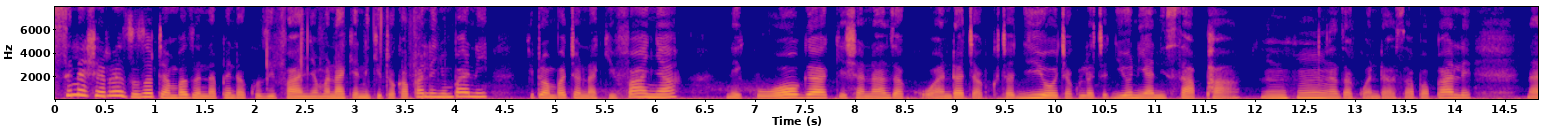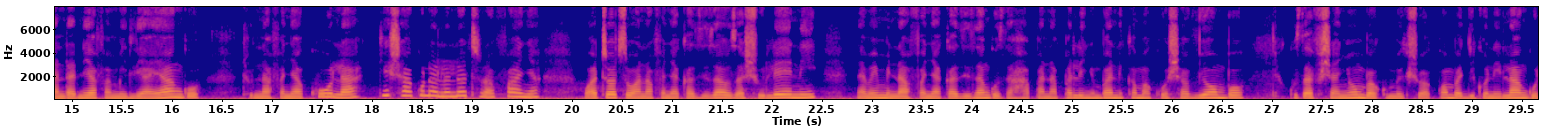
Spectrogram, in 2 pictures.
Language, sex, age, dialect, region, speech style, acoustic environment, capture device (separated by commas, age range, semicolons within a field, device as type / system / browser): Swahili, female, 25-34, Kenya - Nairobi Sheng-influenced, Kenya, relaxed, nature, mobile / Linux / Chrome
